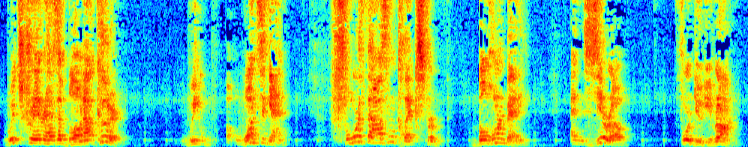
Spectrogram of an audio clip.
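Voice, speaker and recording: The voice sits back from the mic in an echoey room. It belongs to a YouTube host delivering mock-serious commentary, with pitch that swings widely and an emphatic, official-sounding delivery that halts for effect. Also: big pitch swings, a little slow, long pauses. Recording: roomy echo, distant from the mic.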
